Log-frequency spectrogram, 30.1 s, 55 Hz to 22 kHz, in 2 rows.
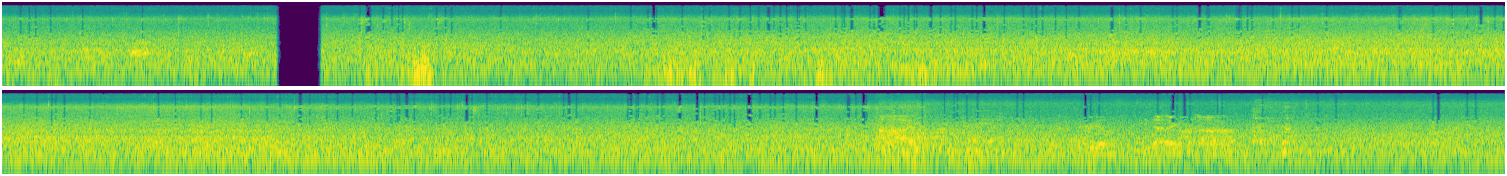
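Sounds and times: heavy surf crashing: 0.0s - 30.0s
wind blowing: 0.0s - 30.0s
wind buffeting microphone: 0.0s - 30.0s.

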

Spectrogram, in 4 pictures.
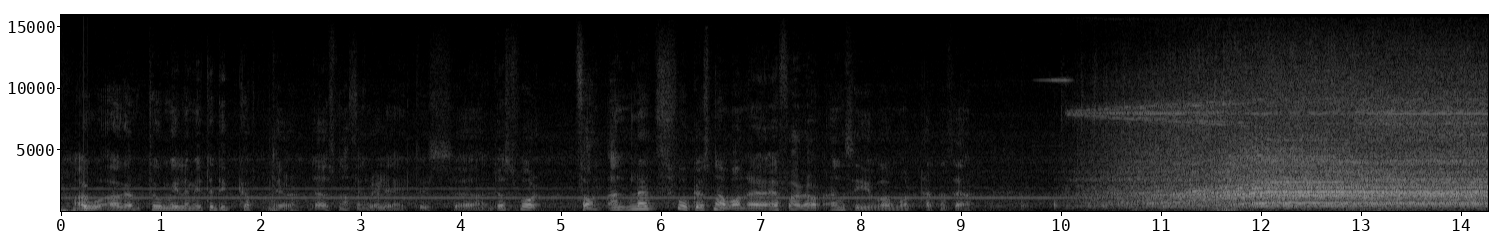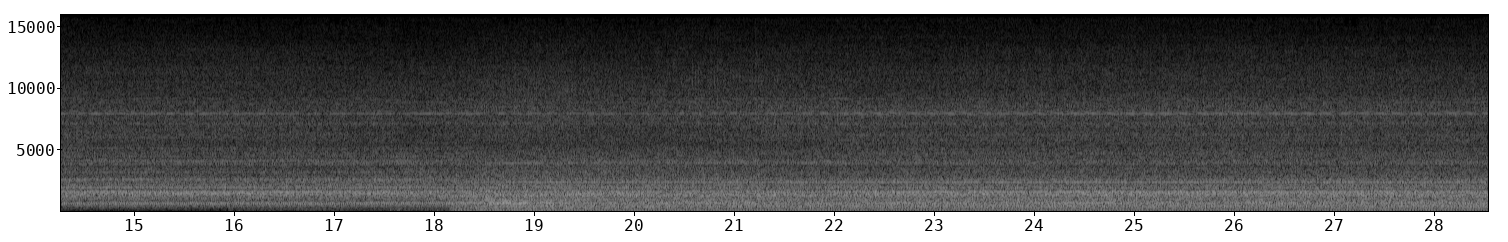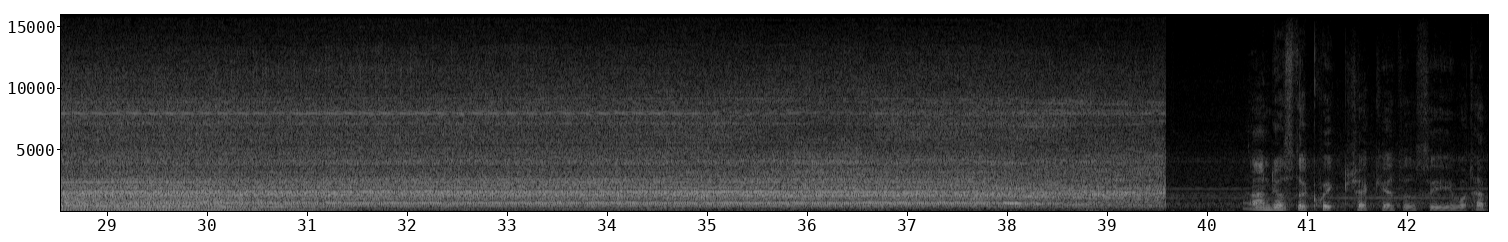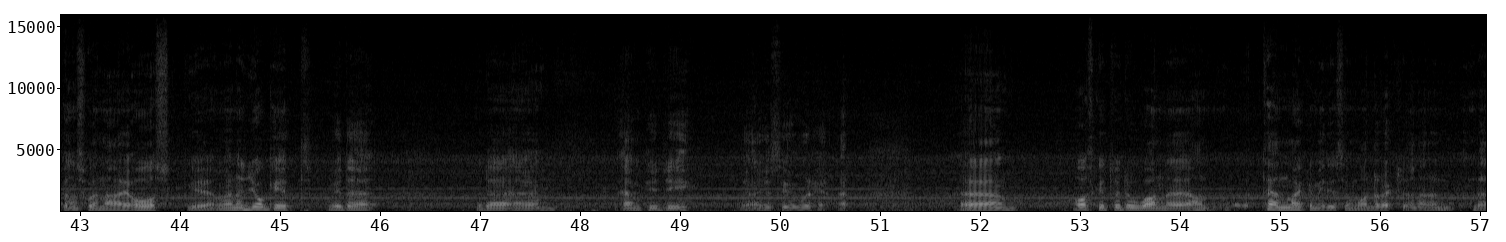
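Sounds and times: milling machine spindle whine: 0.0s - 39.6s
end mill cutting metal: 9.9s - 39.6s
deep hum: 15.0s - 39.6s.

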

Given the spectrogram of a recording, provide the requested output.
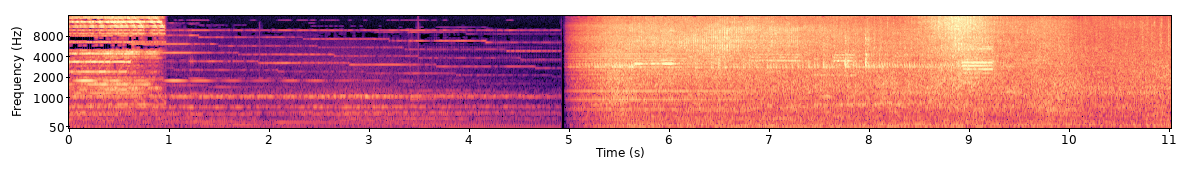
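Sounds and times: chiming electronic jingle: 0.0s - 4.9s
short high horn beeps: 5.0s - 8.0s
city traffic: 5.0s - 11.0s.

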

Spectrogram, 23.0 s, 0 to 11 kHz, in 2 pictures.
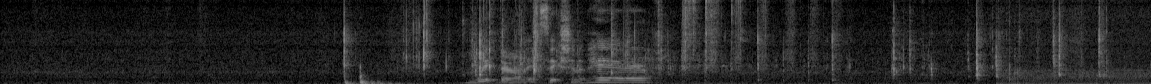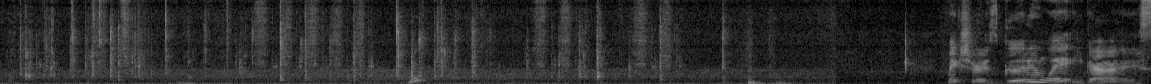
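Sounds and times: low steady hum: 0.0s - 23.0s
spray bottle clicking and spritzing: 4.8s - 9.2s, 9.8s - 18.9s.

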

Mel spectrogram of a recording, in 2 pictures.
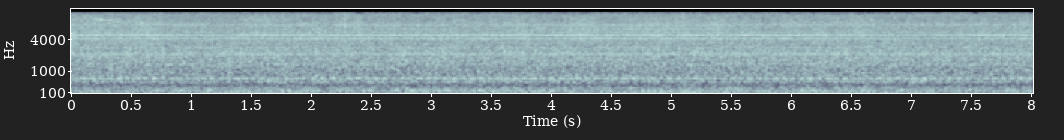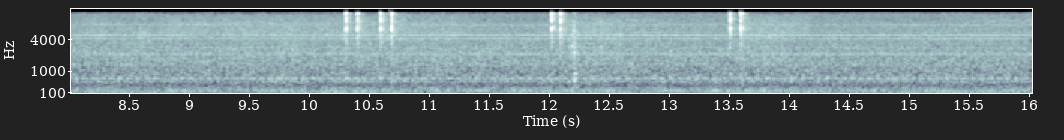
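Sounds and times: low hum and hiss: 0.0s - 16.0s
computer mouse clicking: 10.3s - 10.8s, 12.0s - 12.4s, 13.5s - 13.8s.

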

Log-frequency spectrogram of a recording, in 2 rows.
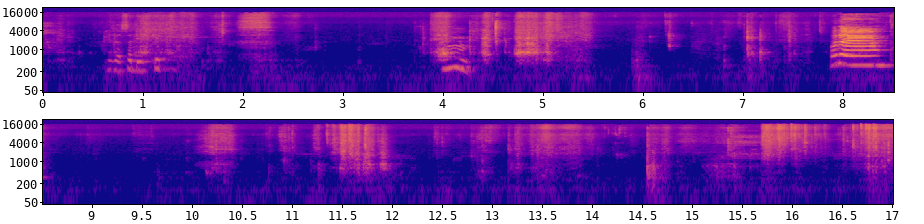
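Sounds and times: plastic cup rustling and crinkling: 0.0s - 1.9s, 3.7s - 5.6s, 10.0s - 17.0s.

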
